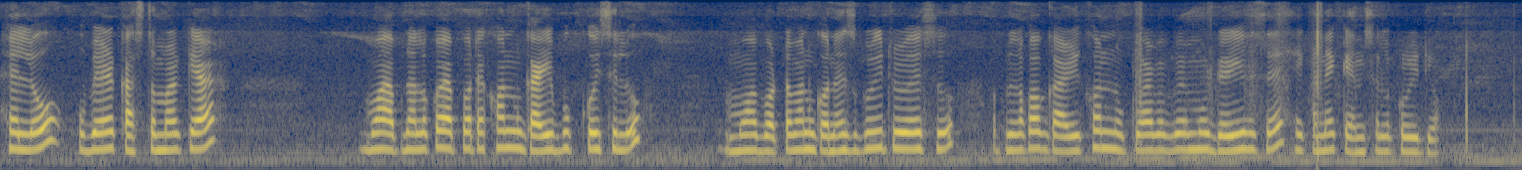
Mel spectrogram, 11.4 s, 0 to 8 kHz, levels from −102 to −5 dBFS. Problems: none marked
